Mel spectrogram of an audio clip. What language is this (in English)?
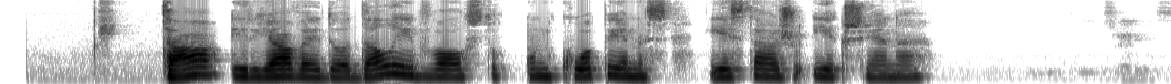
Latvian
